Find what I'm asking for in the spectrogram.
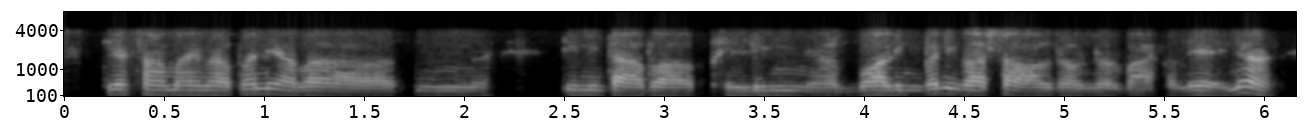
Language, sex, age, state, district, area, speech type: Nepali, male, 18-30, West Bengal, Kalimpong, rural, conversation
